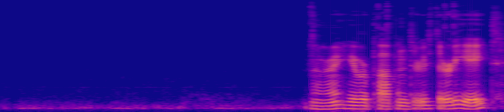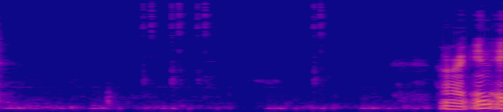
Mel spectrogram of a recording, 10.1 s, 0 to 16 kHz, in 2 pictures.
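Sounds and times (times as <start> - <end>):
sharp light mouse clicks: 6.4 - 7.2.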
